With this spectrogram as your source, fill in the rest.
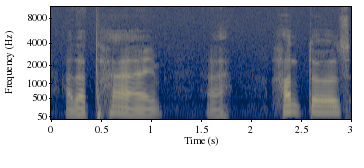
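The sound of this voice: The reading voice sounds unforced. Pitch shifts an ordinary amount.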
